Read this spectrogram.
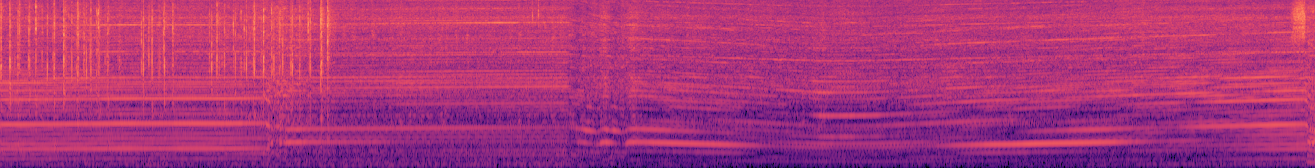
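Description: A racing car engine whines at high revs, dropping through gear changes, easing off and then climbing again.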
